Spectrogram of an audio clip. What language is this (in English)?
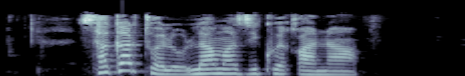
Georgian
